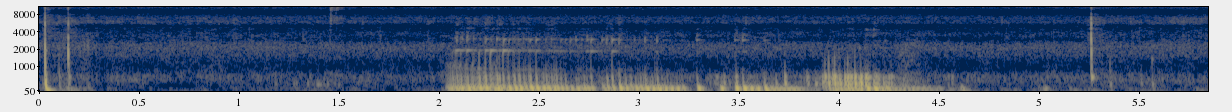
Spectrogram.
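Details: Person hungry and bored: loud low gurgling rumble lasting about two and a half seconds, with bubbling pops; ordinary hunger stomach growling (borborygmi).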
